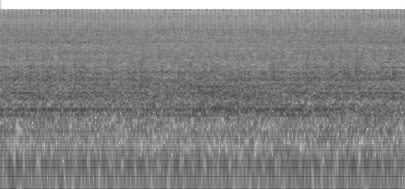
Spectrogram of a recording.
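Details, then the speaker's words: GM Corsa after service, old leaks cleaned and resealed with silicone, coolant level still slightly high: smooth, even idle with fast light injector ticking and no knocks or misses; only the injectors pulsing are heard; engine healthy. "Tá funcionando aí sereninho. A única coisa que dá para ouvir é os injetores pulsando."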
